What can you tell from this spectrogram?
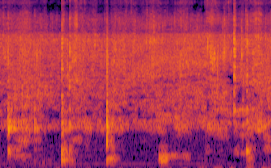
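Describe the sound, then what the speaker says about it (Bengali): Onions frying in a pan for tehari in a rice cooker, a steady hiss of sizzling oil broken by several sharp scrape-and-stir clatters, close and alone with no voices. "আমি একটু সুন্দর করে পেঁয়াজটা ভেজে নিব।"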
